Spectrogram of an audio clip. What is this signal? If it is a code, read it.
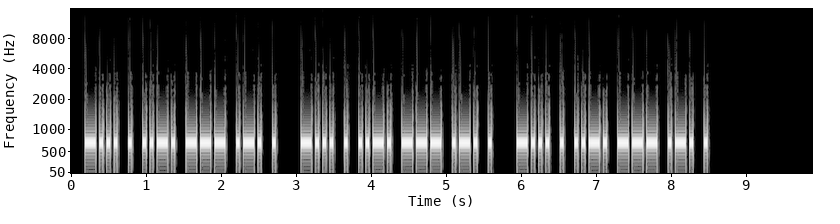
Morse code, heard as a keyed tone, about 25 wpm, 700 Hz. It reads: BEFORE BEFORE BEFORE
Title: Top 300 Words Repeated 25wpm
